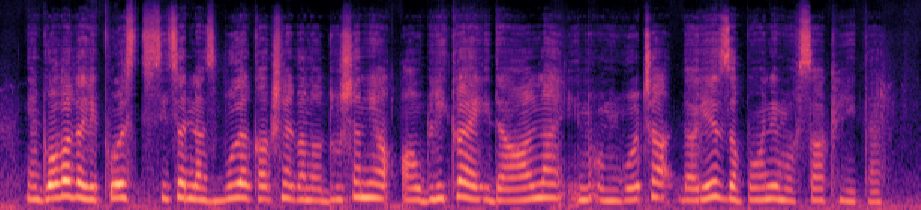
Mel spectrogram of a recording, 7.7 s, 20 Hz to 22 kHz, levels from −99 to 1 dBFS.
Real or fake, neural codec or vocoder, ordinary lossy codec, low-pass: fake; codec, 44.1 kHz, 1.7 kbps, Pupu-Codec; none; none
